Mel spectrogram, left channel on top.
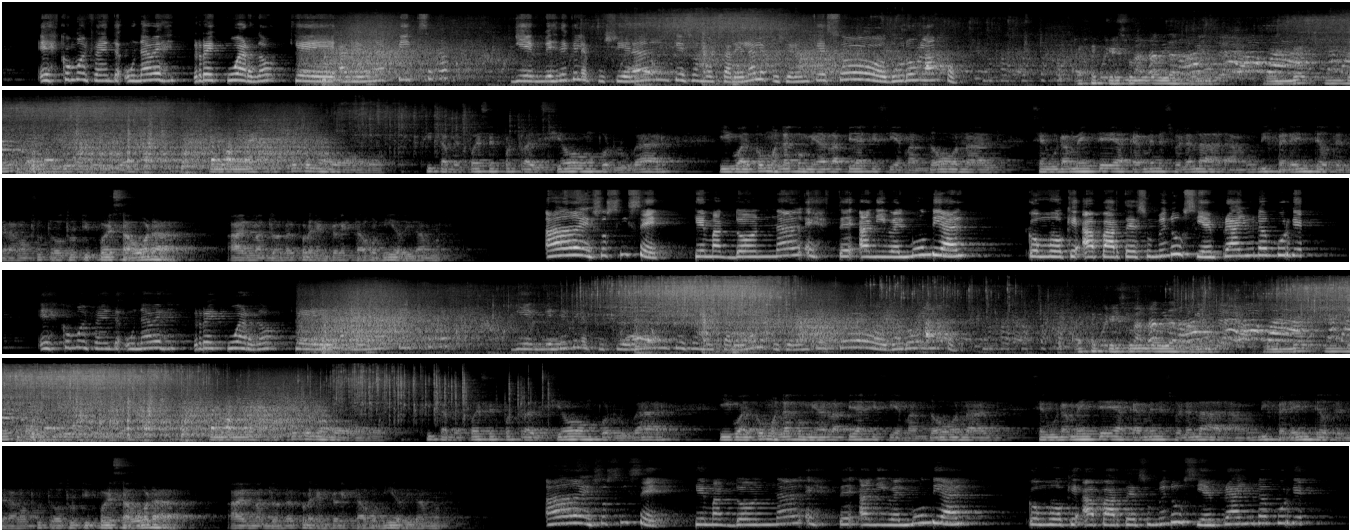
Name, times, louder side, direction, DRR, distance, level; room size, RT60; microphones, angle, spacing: voice 1, 0.4-4.5 5.1-9.6 12.7-13.0 32.4-33.5 33.9-36.6 37.2-40.0, left 6 dB, 50° left, 14 dB, 0.4 m, -25 dB
sound 1, 2.9-16.8, right 1 dB, 15° right, 0.9 m, -29 dB
sound 2, 4.8-5.1 5.6-8.3 8.6-10.5 11.6-16.2 16.4-18.1 18.5-19.0, right 11 dB, 80° right, 0.6 m, -30 dB
voice 2, 10.7-12.4 12.6-15.1 15.5-17.3 17.7-23.5 23.8-28.8 29.2-31.4, left 1 dB, 15° left, 2 dB, 0.7 m, -32 dB
14.5 x 8.9 x 3.8 m, 1.0 s
head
